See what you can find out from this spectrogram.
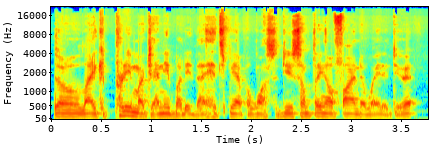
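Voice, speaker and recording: A man's voice: fairly low pitch, fairly even intonation, racing, gravelly, a little mellow, breathy edge. A man chatting as a music producer, rambling in an informal way. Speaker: music producer on a talk show. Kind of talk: casual chat.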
